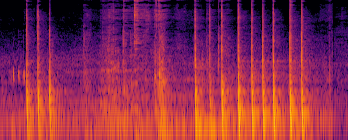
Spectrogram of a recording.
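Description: A quick, uneven series of sharp knocks, thickest in the second half.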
